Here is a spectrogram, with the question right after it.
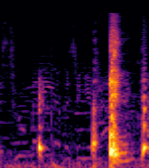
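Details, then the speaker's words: An adult coughs: four short, sharp bursts with a sudden onset that sounds like sneezing. "I'm coughing but it sounds like sneez in it it does sound like you're sneezing"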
